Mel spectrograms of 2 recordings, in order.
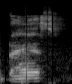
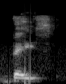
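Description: First: The vowel sounds like the one in 'mass'. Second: The vowel sounds like the one in 'base'. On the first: This is how the computer misread it. The speaker calls it wrong. "the computer would say bass" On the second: This is the intended musical word. The speaker calls it right. "instead of saying bass"

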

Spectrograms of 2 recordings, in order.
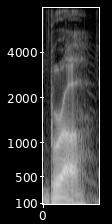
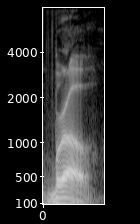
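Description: First: The word ends in an 'uh' vowel. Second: The word ends in an 'oh' vowel. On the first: "B-R-U-H, bruh" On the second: "B-R-O, bro"

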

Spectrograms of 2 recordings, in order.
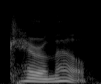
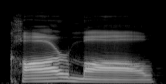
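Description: First: It is said with three syllables. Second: It is said with two syllables. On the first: This is the more usual way of saying it. "instead of caramel" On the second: This is a regional way of saying it. "You guys say car-mall"

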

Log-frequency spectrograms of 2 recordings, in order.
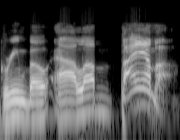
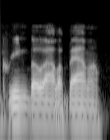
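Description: First: It is said in a drawling Southern imitation. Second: It is said in the speaker's plain voice. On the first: The speaker calls it right. "That's the right way to say it" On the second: The speaker calls it wrong. "I shouldn't have said it like that"

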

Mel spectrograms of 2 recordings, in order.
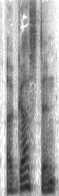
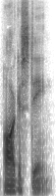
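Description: First: The name is said the typical British way. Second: The name is said the non-British way. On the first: "typically pronounced Augustine in Britain" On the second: "I'm going to use the other pronunciation"

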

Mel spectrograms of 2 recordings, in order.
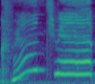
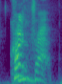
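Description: First: It is said in a soft, undemanding voice. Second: It is said in a sharp, demanding voice.

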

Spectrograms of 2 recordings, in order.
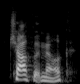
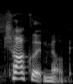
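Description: First: The stress falls on the word milk. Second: The stress falls on the word chocolate. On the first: "And he goes, no, it's chocolate milk" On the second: "I say chocolate milk because it's milk that's chocolate"

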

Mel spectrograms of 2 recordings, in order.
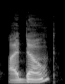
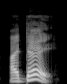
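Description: First: The standard form with the vowel of don't. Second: Shortened further to day, with no final t. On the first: "So I don't"

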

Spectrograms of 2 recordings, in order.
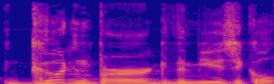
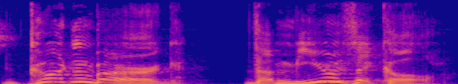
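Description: First: It is said plainly with calm, level energy. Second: It is said loudly with exclamatory, heightened energy.

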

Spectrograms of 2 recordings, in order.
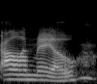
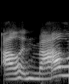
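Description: First: The surname is two syllables, like 'mayo'. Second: The surname is one syllable, like 'mao'. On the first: The speaker calls it wrong. "Mayo, so, like mayonnaise" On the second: The speaker calls it right. "it's supposed to be Mao"

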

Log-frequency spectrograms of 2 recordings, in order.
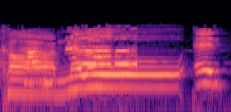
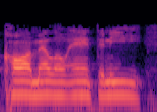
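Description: First: The name is said in a booming announcer voice. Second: The name is said in a plain speaking voice. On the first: The speaker calls it right. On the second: The speaker calls it wrong.

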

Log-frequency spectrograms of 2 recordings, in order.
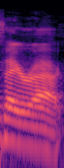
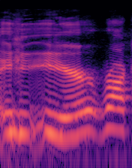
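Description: First: The first syllable does not sound like 'ear'. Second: The first syllable sounds like 'ear'. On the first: "My mouth could never. It's always Iraq" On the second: "just think of go-go. Ear. Rock"

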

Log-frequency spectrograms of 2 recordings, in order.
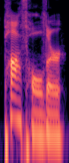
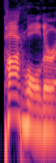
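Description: First: The t and h merge into one th sound. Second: The t and h are said as separate sounds. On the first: The speaker calls it wrong. "as potholder" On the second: The speaker calls it right. "I mispronounced potholder"

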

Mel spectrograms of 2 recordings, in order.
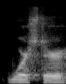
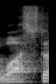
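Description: First: It is said in a plain, general accent. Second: It is said in a put-on Boston accent. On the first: The speaker calls it wrong. "I didn't do my Boston accent" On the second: The speaker calls it right. "I'll stop trying to do my Boston accent"

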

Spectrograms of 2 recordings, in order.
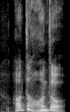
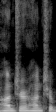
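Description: First: It is said in a put-on Japanese accent. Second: It is said in a plain American accent. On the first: "Do it in a Japanese accent" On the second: "I think you say it Hunter Hunter"

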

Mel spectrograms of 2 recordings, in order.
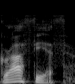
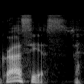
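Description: First: The middle consonant is a TH sound. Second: The middle consonant is an S sound. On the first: "what's up with the TH, as in gracias" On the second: "rather than gracias"

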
